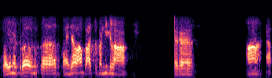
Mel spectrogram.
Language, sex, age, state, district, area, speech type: Tamil, male, 18-30, Tamil Nadu, Thanjavur, rural, conversation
